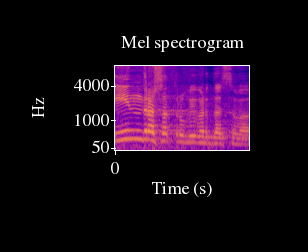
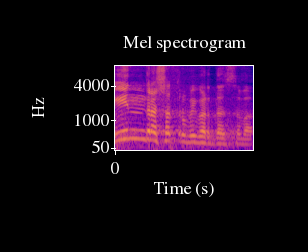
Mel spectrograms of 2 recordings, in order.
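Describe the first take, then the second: No difference in how they are said.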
